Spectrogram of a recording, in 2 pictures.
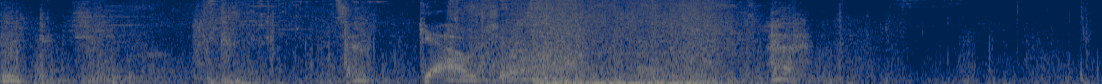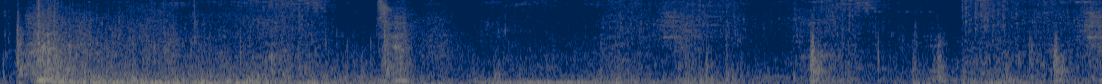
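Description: Sword slashes and impacts ring out in quick bursts.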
